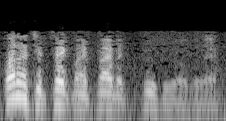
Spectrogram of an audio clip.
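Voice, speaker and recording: An actor playing a scheming, smoothly courteous company boss in a 1950s radio adventure serial. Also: male voice, mid-range voice, wildly swooping pitch, fast talker, slight background noise. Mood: ingratiating. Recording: muffled 1950s radio recording.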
